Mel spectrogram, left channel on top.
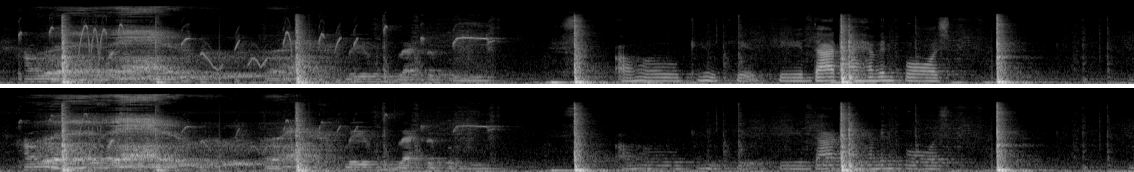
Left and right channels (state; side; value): normal; both; correlation 0.85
